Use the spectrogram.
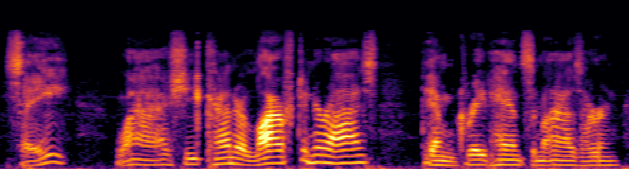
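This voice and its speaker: A boastful, chattering woman cook with thick old rural dialect speech, as a male reader puts her on. She swoops through a lively, raised pitch and talks loud and bright, scolding and bragging in turn. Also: unhurried. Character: proud talkative woman cook, middle-aged. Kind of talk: audiobook character reading.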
